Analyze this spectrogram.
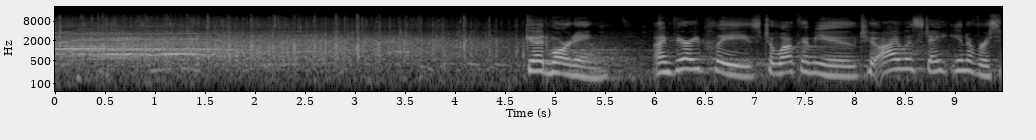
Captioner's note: applause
